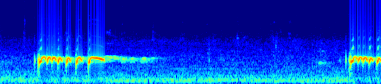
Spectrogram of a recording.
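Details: Zebra dove song that makes rival doves respond: a rapid trilled burst of whistles trailing into a long fading tone, then silence before a second burst begins.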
